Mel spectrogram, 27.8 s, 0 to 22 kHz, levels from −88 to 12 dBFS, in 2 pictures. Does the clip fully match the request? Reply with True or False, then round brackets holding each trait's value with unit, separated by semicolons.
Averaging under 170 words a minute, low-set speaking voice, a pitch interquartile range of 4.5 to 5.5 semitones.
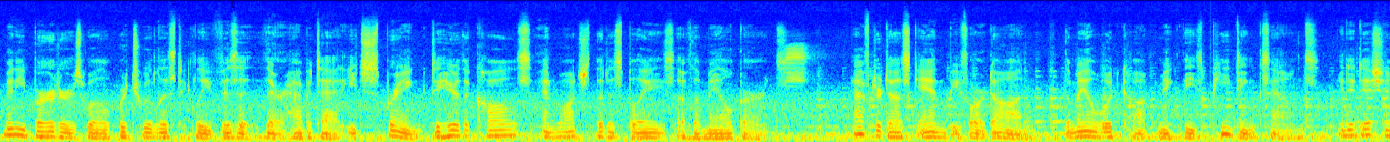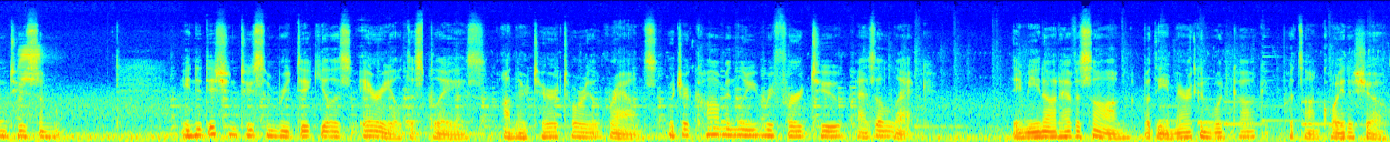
True (155 wpm; 100 Hz; 4.9 semitones)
